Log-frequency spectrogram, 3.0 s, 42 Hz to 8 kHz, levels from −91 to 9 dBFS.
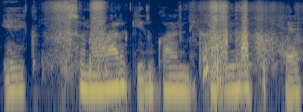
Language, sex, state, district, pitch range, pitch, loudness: Hindi, female, Haryana, Rohtak, 110-120 Hz, 115 Hz, -22 LUFS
